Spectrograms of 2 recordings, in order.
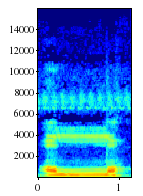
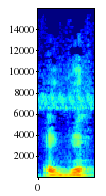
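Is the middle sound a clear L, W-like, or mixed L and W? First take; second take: clear L; W-like. First: The middle sound is a clear tongue L. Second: The middle sound is purely like W. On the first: The speaker calls it right. "yang benar itu hanya lidah" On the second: The speaker calls it wrong. "ini murni kayak wawu"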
